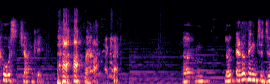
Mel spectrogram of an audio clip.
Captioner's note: laughs loudly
